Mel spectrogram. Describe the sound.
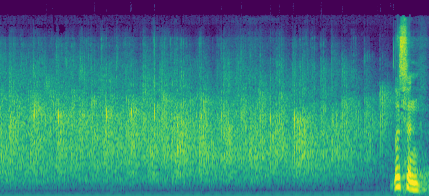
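An audience claps steadily in sustained, even applause for several seconds, giving the Lord a hand clap of thanksgiving and praise, then a voice abruptly breaks in loudly over the end of the clapping.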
